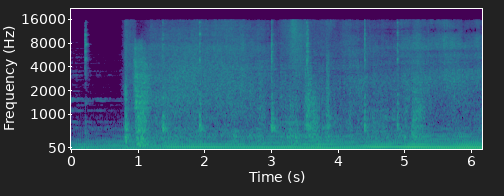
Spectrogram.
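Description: The wheel lock of a clockwork time bomb snaps off about a second in, and the lit fuse then sizzles steadily with scattered crackles, under a low droning music score.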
